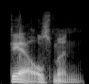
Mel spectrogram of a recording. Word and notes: dalesman: American English

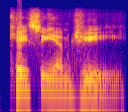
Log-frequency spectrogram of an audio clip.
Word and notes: KCMG: American English

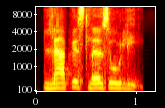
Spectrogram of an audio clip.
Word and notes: lapis lazuli: Indian

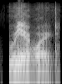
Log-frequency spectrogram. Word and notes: rearward: American English

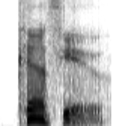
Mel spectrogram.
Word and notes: curfew: British English

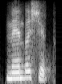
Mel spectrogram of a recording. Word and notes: membership: Indian

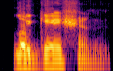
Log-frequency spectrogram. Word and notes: legation: American English

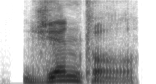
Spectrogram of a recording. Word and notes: gentle: British English

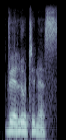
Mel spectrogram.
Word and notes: velutinous: Indian

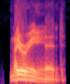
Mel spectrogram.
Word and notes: nereid: American English

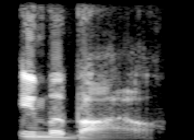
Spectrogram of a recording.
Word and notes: immobile: British English

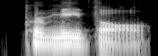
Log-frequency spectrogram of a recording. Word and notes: primaeval: American English

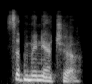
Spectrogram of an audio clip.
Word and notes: subminiature: Indian

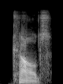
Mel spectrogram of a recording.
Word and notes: cult: British English

